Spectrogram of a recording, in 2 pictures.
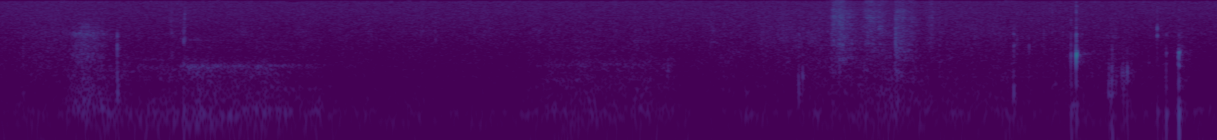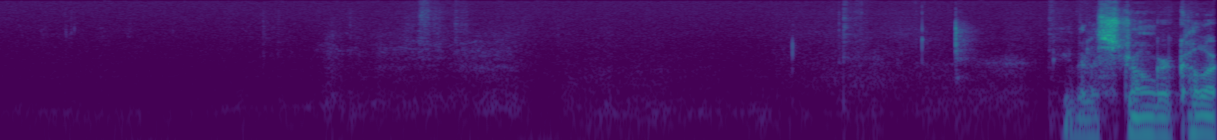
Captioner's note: silence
